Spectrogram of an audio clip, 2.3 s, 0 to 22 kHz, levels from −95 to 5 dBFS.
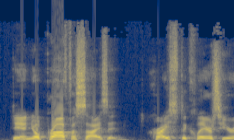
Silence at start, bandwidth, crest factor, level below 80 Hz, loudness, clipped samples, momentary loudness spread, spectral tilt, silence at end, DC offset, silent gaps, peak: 0.15 s; 19.5 kHz; 14 dB; -54 dBFS; -12 LUFS; 0.7%; 12 LU; -2.5 dB/octave; 0 s; under 0.1%; none; 0 dBFS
